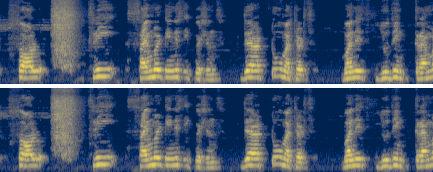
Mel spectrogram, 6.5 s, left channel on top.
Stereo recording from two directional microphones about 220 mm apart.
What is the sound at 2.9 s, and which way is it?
Speech, 25° left (ahead or behind).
